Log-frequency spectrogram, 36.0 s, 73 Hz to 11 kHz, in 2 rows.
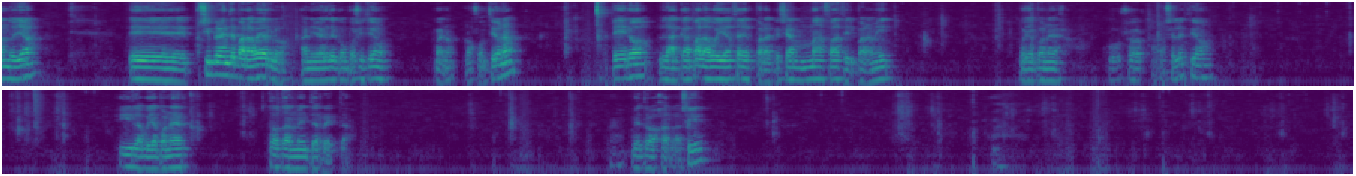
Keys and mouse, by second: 2.5 Tab, 7.5 Tab, 12.1 alt+right click, 13.6 1, 13.9 right click, 15.3 shift+s, 16.5 alt+right click, 16.8 alt+shift+right click, 17.1 alt+shift+right click, 17.3 alt+shift+right click, 17.7 alt+shift+right click, 18.1 alt+shift+right click, 18.8 ., 20.4 alt+q, 21.1-24.7 shift+middle drag, 21.7 r, 24.7 shift+click, 25.4-29.0 shift+middle drag, 29.0 right drag, 29.3-32.8 middle drag, 30.4 ., 31.8 g, 32.8 click, 33.0 right click, 33.1 g, 33.7 click, 33.9 right click, 33.9 g, 34.7 right click, 34.9 g, 35.5 right click, 35.7 g.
